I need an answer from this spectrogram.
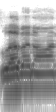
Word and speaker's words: Lebanon: Yes, Lebanon. That's how it's pronounced.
